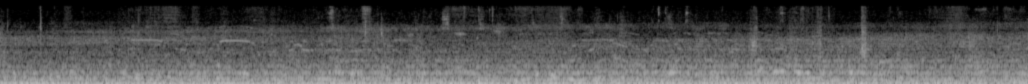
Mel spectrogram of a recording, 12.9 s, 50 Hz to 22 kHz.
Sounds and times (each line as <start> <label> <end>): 0.0 tourist boats berthing 12.8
